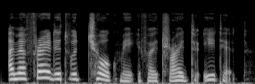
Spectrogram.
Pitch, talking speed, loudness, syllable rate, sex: 220 Hz, 280 wpm, -19 LUFS, 6.0 syllables/s, female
